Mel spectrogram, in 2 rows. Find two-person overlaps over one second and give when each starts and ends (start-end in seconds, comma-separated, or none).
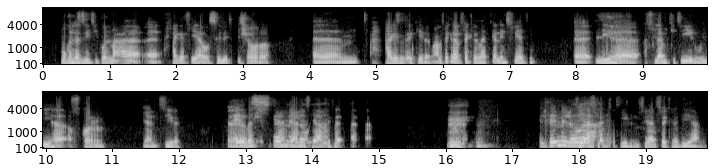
12.8-14.2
